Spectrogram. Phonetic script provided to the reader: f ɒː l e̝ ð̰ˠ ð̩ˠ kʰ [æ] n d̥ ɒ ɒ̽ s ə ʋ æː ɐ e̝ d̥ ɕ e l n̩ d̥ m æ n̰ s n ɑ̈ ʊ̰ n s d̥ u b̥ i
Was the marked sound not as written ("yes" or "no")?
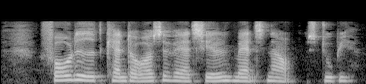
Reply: no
